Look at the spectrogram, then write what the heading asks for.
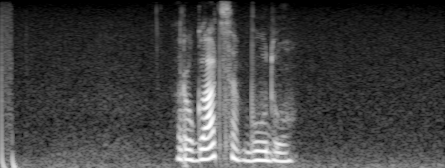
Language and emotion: Russian, neutral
